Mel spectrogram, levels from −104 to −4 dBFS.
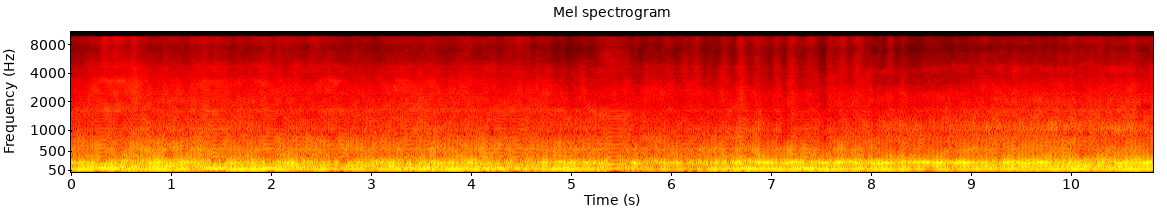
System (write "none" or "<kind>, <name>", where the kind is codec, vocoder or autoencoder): vocoder, Vocos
